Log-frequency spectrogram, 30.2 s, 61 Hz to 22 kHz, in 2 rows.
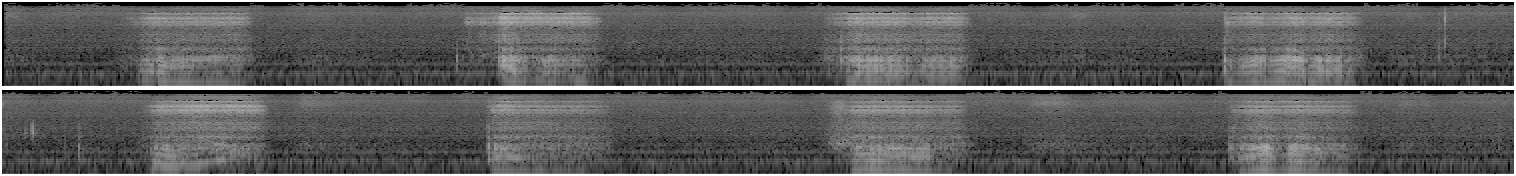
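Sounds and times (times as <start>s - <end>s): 
woman snoring: 1.2s - 2.6s, 4.6s - 6.0s, 8.2s - 9.7s, 12.2s - 13.6s, 16.5s - 17.8s, 20.0s - 21.2s, 23.4s - 24.8s, 27.4s - 28.7s.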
